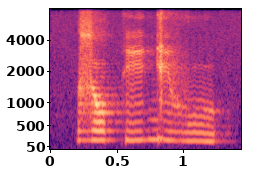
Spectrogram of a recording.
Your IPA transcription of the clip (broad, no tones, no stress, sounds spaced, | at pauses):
z o k i ɡ i v u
